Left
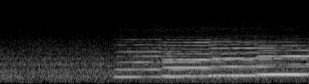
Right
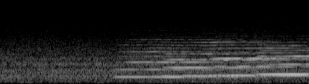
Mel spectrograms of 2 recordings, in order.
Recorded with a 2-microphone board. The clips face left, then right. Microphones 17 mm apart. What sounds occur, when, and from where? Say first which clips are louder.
1.1 s a flute: left 2 dB; 55° left (ahead or behind), 2.5 m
